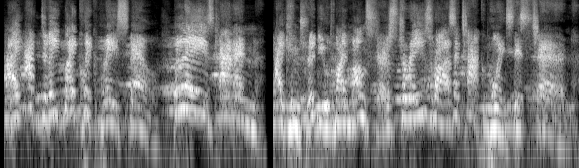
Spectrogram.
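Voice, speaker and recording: A man's voice: high voice, far from the mic, heavily acted. A man playing an arrogant, menacing young villain in an anime card-duel game, theatrical and imperious. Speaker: voice actor. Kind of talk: English anime dub game character lines.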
